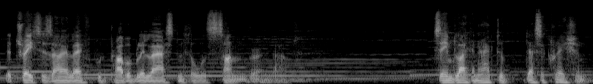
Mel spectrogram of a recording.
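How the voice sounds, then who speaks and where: An actor playing a thoughtful male astronaut who narrates his moon landing in a 1950s radio drama, earnest and halting. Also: low voice, over music. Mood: wistful. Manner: earnest, reflective, halting with small stammers. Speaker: narrator and crewman.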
